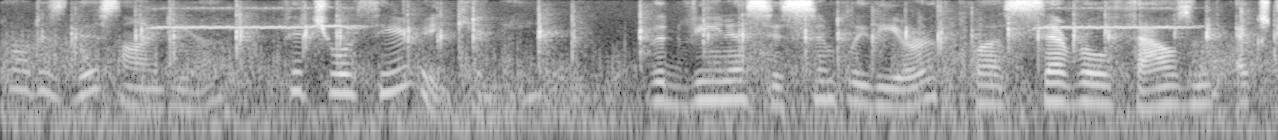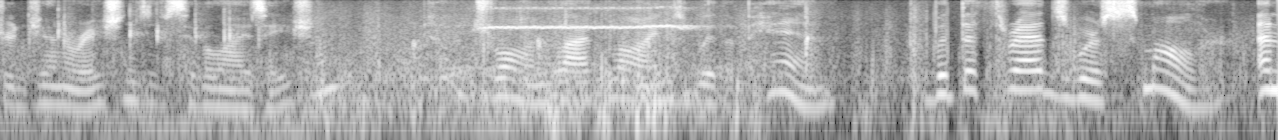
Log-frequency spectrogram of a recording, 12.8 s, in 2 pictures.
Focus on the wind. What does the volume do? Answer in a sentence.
The loudness of the wind goes up, then down.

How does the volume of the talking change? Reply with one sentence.
The loudness of the talking goes up.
